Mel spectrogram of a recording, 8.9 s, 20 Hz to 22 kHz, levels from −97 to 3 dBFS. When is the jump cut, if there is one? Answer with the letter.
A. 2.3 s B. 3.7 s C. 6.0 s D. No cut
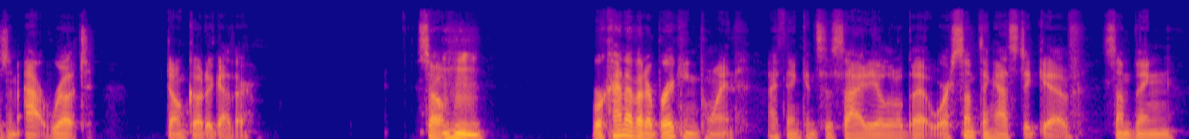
D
